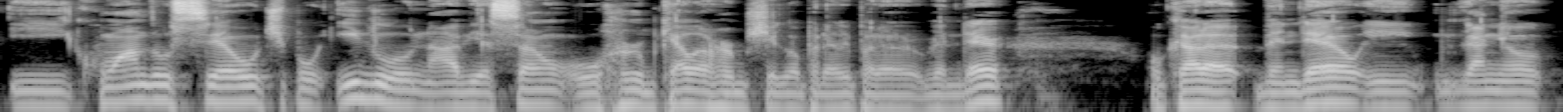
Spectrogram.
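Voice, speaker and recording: A man's voice: on the low side, normal speed. A man in his forties, a native English speaker, talking casually and laughing often as an interview guest, with frequent tag questions. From United States. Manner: relaxed, frequent "sabe?" tags, laughs often. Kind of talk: casual conversation.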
